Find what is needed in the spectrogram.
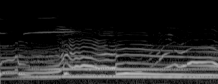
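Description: A pack of grey wolves howling together: several long howls overlap at different pitches, some held level while others rise and fall.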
